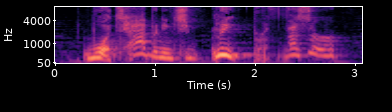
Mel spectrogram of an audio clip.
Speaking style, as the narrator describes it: Sonic growled

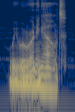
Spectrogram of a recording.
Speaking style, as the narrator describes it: he rasped, his voice like dry gravel

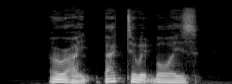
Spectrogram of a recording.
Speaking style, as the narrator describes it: Tony said

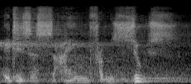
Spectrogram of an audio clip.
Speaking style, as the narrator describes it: whispered Aegyptius, the old man

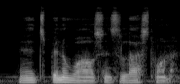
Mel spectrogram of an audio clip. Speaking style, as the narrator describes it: he murmurs

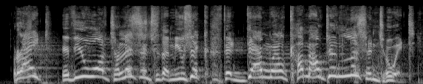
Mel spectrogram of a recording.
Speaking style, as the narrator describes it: So finally, he yelled

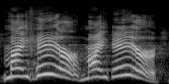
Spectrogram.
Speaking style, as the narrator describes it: A woman is shrieking

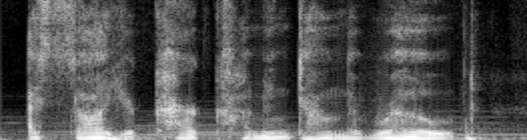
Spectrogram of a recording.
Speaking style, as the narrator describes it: Ryan says, his voice in a shamed mumble now

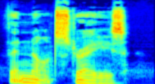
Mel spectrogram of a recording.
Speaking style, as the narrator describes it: he said finally

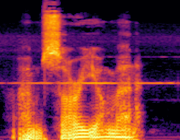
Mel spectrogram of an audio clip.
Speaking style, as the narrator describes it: he whispered weakly

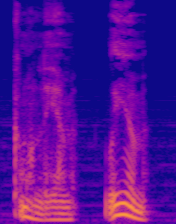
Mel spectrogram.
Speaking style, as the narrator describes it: I could hear the desperation and pleading in Grayson's voice

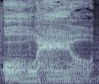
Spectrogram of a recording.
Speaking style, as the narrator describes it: A few of the dragons are whispering upon seeing the cloud approach

